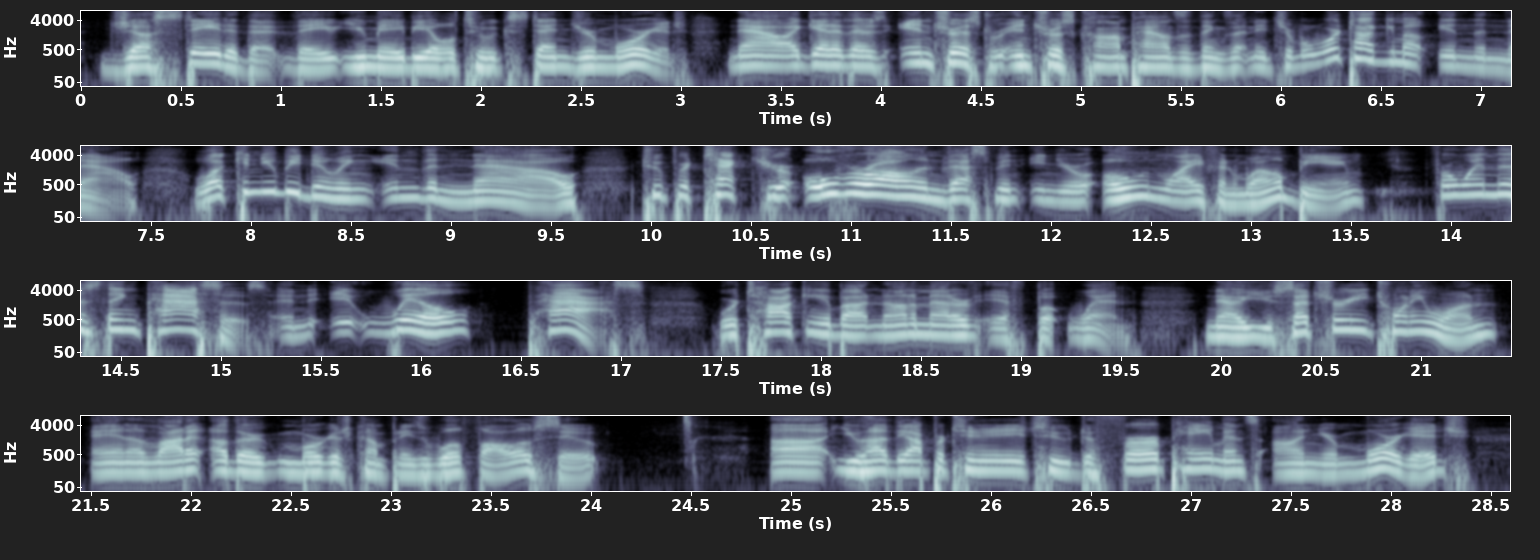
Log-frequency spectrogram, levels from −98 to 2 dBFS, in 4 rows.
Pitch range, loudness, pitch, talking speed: 145-190 Hz, -20 LUFS, 160 Hz, 200 wpm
